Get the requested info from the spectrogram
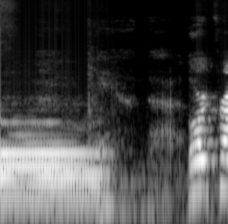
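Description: Grand piano's final chord held and ringing, stopping abruptly about a second in as the dampers come down. A woman's voice starts speaking near the end.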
